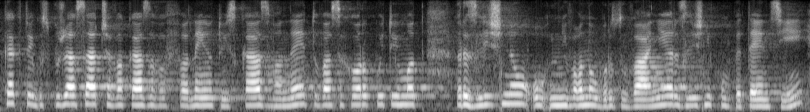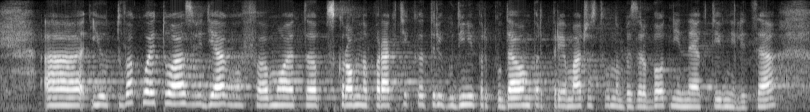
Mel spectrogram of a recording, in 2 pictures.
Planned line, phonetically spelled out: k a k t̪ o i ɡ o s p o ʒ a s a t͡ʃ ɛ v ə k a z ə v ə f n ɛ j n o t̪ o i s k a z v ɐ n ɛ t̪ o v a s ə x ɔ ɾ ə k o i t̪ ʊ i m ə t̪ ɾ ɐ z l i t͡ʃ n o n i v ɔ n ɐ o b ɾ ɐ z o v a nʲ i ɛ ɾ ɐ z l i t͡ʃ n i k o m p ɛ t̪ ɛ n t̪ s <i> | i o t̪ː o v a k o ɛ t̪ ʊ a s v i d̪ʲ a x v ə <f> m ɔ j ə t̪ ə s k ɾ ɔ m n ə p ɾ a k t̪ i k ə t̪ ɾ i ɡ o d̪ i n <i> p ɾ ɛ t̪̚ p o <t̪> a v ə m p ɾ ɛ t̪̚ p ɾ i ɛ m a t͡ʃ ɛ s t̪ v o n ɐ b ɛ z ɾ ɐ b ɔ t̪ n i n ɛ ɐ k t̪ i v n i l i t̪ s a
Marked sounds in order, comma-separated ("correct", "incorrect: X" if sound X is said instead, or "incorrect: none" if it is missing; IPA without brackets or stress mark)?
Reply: incorrect: iː, correct, correct, incorrect: d̪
